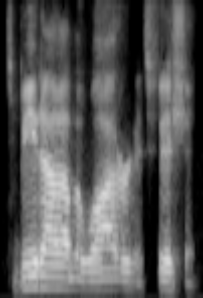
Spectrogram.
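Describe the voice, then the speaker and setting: A man in his fifties who founded a nonprofit talks fast and earnestly as a podcast guest in a casual interview, rambling and frequently restarting sentences with fillers. His fairly low, steady voice sounds sharp yet clean. The recording has no echo but is low quality.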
